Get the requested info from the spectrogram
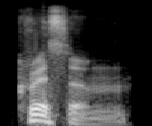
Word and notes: chrisom: British English

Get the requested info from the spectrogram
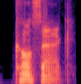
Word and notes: Cossack: British English

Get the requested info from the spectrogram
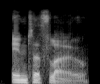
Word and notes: interflow: British English

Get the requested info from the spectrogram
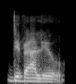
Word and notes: devalue: Indian

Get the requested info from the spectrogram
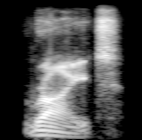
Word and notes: wright: British English

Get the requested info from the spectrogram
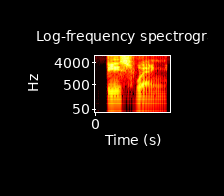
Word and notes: beeswing: American English

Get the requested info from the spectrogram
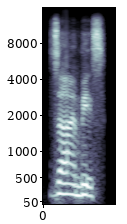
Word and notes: zymase: Indian

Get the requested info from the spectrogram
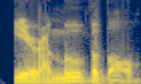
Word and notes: irremovable: American English

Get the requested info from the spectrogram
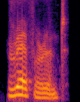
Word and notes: referent: Indian

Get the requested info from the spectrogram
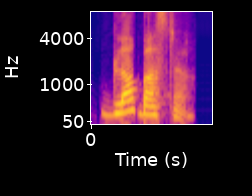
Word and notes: blockbuster: Indian

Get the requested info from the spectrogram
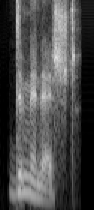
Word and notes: diminished: Indian

